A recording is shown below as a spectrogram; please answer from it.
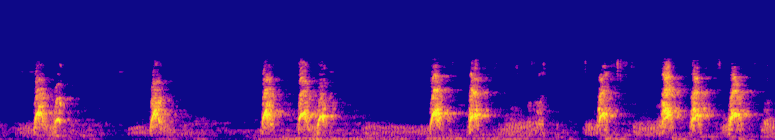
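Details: With a delivery driver in the United States, a small dog that follows his commands and waits lets out a run of sharp barks, often in quick pairs or triplets, with short pauses and low hum underneath.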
